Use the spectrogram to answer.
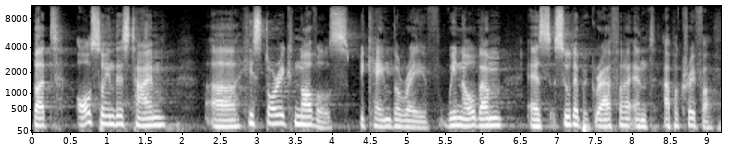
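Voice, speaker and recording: Over noticeable background noise, a man with a fairly high pitch speaks at a fairly slow pace. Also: ordinary pitch variation. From Austria, Vienna. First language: German. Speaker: conference speaker. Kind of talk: conference presentation.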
